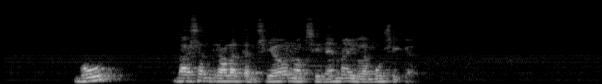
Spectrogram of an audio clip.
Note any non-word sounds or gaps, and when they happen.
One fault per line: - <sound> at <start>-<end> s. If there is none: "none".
none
